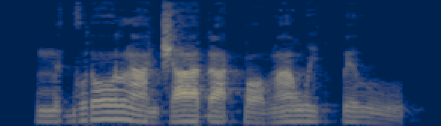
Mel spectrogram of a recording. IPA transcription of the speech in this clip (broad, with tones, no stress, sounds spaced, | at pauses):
m ɪ˨ ɡ u˦ ɾ oː˦ l ã˨ d͡ʒ aː˦ ɗ a˨˦ k͡p ɔ˨ β ã˦ w i˨ k͡p ɪ˦ β u˨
